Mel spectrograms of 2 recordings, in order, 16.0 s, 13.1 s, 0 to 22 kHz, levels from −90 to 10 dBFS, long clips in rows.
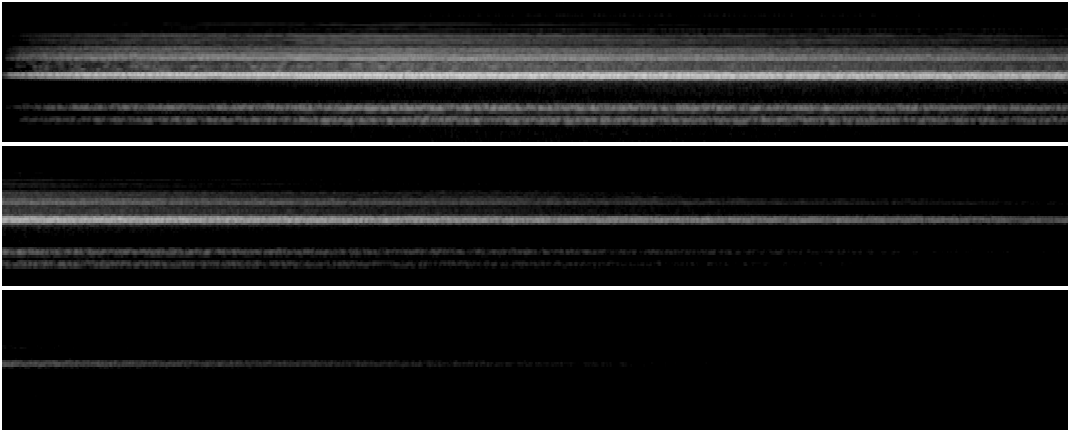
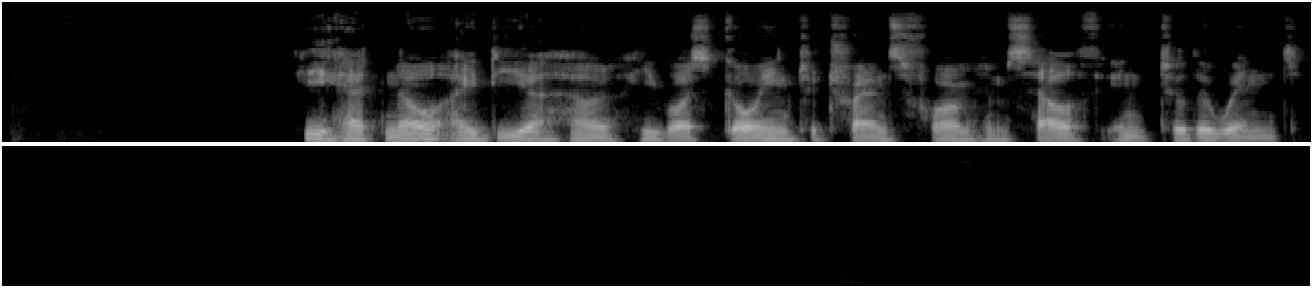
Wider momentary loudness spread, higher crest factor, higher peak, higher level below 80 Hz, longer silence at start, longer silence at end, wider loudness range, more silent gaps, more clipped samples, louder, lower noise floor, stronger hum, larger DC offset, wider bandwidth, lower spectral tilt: first, 21 LU vs 7 LU; about the same, 18 dB vs 22 dB; first, -2 dBFS vs -14 dBFS; second, under -90 dBFS vs -68 dBFS; second, 0.05 s vs 1.5 s; first, 7.5 s vs 6.6 s; first, 21 LU vs 7 LU; neither; neither; first, -12 LUFS vs -31 LUFS; about the same, under -90 dBFS vs under -90 dBFS; neither; neither; second, 8.6 kHz vs 15.5 kHz; second, 7.5 dB/octave vs -5.5 dB/octave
